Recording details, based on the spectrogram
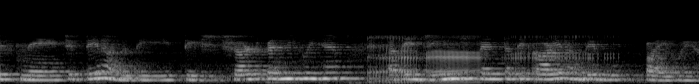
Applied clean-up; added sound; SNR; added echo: none; Burping, eructation; 15 dB; reverberation time 0.9 s.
